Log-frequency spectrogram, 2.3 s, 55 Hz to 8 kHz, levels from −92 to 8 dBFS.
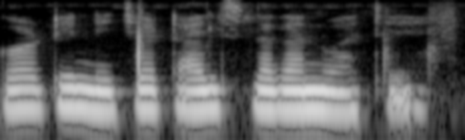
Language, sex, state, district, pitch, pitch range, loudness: Bengali, female, Assam, Hailakandi, 165 Hz, 160-170 Hz, -15 LUFS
